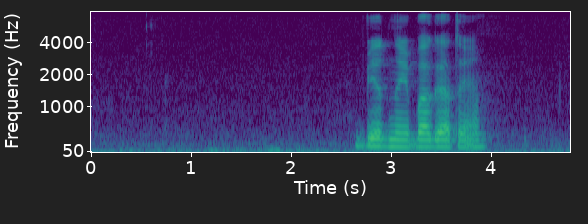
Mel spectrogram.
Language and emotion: Russian, neutral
